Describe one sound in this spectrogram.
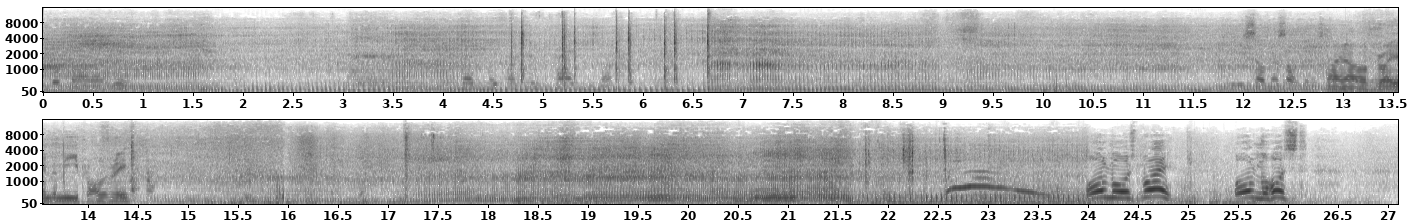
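A dirt bike engine idles close by with a low steady rumble.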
